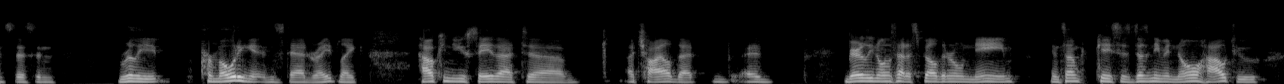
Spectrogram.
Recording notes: catch up over zoom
